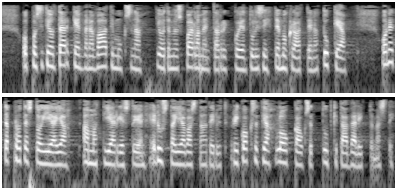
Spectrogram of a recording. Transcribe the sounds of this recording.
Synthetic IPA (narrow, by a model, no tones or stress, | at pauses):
ʔo̞pːosit̪iont̪ærkˑeːmpænæʋɑːt̪imuksenɑjo̞jt̪ɑmyøspɑrlɑme̞nt̪ːˑɑːrikːojent̪ulisid̥emokrɑːt̪ːenɑt̪uke̞ɑonet̪ːæpro̞t̪e̞st̪o̞jiɑjɑɑmːɑt̪ːijærjest̪øjene̞dust̪ɑjiɑʋɑst̪ɑːnt̪enyt̪riko̞kset̪jɑloukːɑukset̪ːut̪kit̪ɑːʋʋælit̪ːømʔæ̰st̪i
